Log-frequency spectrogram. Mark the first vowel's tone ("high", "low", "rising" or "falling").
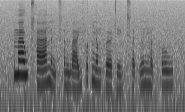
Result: high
